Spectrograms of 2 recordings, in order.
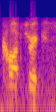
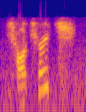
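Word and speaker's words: Cotric: friend of ours, and they did change pronunciation of his name to Chotrich. But, yeah, he's always said that he's never told him to pronounce it Chotrich. Apparently it's just to make them sound a little bit more multicultural and all that. So it's always been Kotrick.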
